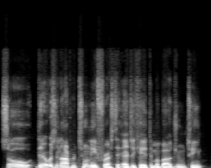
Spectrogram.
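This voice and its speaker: Male co-host, mid-pitched, talks fast and earnest, repeats lines for emphasis; dry close mic. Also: big pitch swings, darkish tone, dry recording. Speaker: co-host of a live community talk show. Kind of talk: casual commentary on local politics.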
